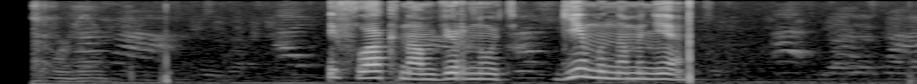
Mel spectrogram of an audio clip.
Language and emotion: Russian, neutral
